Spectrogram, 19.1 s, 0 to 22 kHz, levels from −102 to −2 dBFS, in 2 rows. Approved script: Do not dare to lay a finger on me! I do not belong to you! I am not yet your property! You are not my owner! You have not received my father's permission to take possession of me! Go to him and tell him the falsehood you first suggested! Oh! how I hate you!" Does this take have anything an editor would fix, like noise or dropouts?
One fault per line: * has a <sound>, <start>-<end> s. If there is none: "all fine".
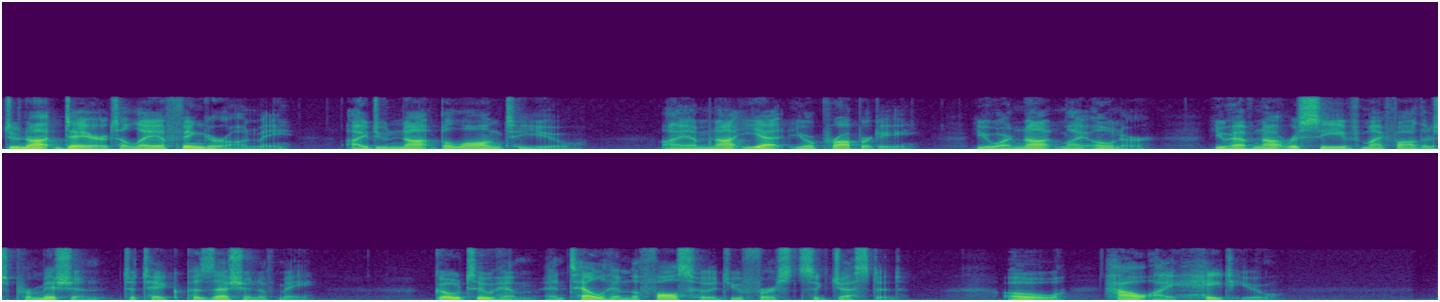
all fine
